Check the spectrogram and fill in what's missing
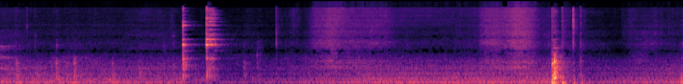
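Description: Squirrel pieces being stirred through salted flour for frying, with soft scraping and a few sharp utensil clinks against the dish, fairly close and quiet, with no voices.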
